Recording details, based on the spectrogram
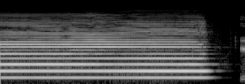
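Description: A single sustained alto saxophone note C, steady and full-toned, held for about two seconds before cutting off, played alone.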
